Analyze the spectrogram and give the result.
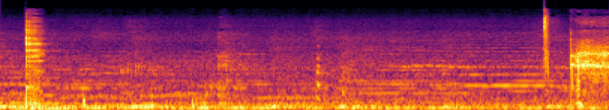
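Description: Several sharp clinks of beer glasses ring out at uneven intervals over a low murmur as people toast with a grapefruit IPA made with key lime juice, the last pair close together with a brief bright ringing tail.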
